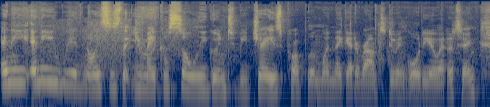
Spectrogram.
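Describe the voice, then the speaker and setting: A woman with a medium-pitched voice talks very fast with lively intonation. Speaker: game master. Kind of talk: casual chat.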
